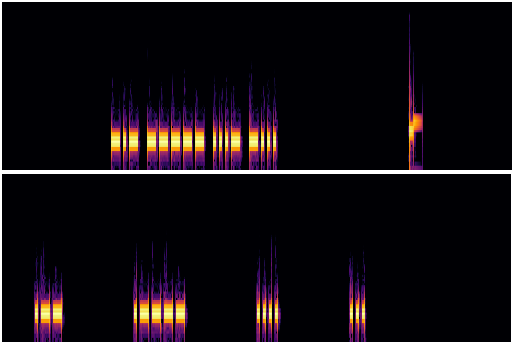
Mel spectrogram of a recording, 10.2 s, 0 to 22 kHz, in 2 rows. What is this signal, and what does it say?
Morse code, heard as a keyed tone, about 41 wpm, spaced as for 17 wpm, 700 Hz. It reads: K0VB W1HS
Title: USA Call Signs - 4 Characters - 8x Character Spacing - 40wpm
